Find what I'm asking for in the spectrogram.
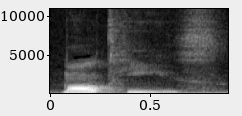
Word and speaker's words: Maltese: You're saying Mal. – From Malta. – Mall. – From Malta. Spain? Mall. – Maltese.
